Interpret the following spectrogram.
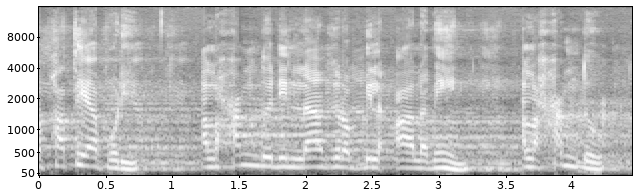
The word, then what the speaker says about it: আলহামদু: পড়ি আলহামদুলিল্লাহি রাব্বিল আলামিন আলহামদু এই গলার ভেতর থেকে হেটা উচ্চারণ করবেন আলহামদু মানে হচ্ছে সমস্ত প্রশংসা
